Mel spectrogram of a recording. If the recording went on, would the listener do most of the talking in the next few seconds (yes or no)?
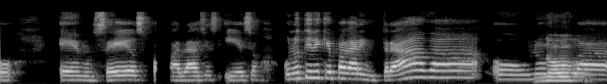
yes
